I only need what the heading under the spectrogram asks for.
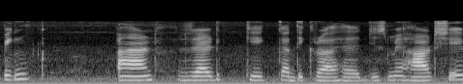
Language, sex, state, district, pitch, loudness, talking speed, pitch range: Hindi, female, Delhi, New Delhi, 180 Hz, -17 LUFS, 155 wpm, 165-195 Hz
